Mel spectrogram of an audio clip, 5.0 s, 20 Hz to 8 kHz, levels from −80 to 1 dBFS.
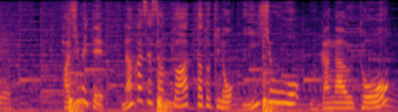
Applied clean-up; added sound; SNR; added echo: none; Bowed string instrument; 3 dB; none.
